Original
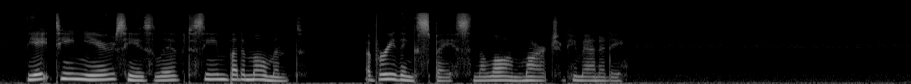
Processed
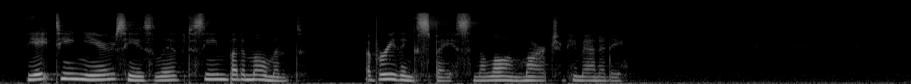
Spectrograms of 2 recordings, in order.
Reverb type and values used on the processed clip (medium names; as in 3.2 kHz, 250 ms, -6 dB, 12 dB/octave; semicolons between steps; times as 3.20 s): two-slope reverb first 0.8 s, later 2.8 s, from -21 dB, DRR 18.5 dB; trim -1.5 dB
